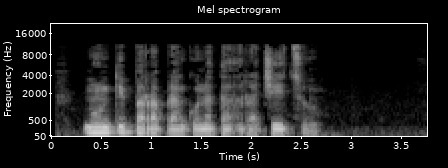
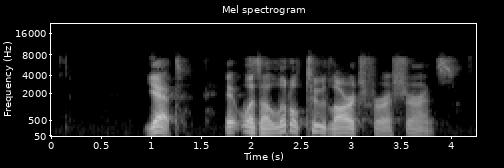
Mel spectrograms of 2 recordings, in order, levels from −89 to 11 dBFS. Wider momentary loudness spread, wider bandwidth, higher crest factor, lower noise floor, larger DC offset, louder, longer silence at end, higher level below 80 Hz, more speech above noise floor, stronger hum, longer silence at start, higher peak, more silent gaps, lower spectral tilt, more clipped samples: second, 12 LU vs 18 LU; first, 11.5 kHz vs 8 kHz; second, 16 dB vs 24 dB; second, -64 dBFS vs -80 dBFS; neither; first, -20 LUFS vs -23 LUFS; first, 1.1 s vs 0.25 s; first, -50 dBFS vs -64 dBFS; second, 45 dB vs 57 dB; neither; second, 0.3 s vs 0.95 s; about the same, -4 dBFS vs -2 dBFS; neither; first, -6.5 dB/octave vs -4.5 dB/octave; neither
